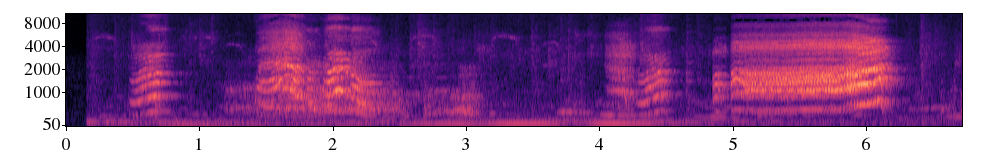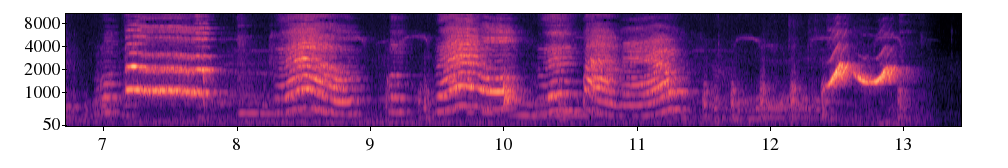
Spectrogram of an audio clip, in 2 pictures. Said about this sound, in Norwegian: Samtidig som de bråker det de hæler, blæs kalkunhannene seg opp og går rundt som om de er kongen av verden.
